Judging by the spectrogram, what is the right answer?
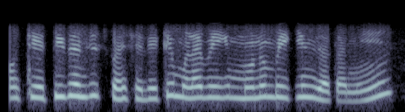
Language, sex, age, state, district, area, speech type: Goan Konkani, female, 18-30, Goa, Tiswadi, rural, conversation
